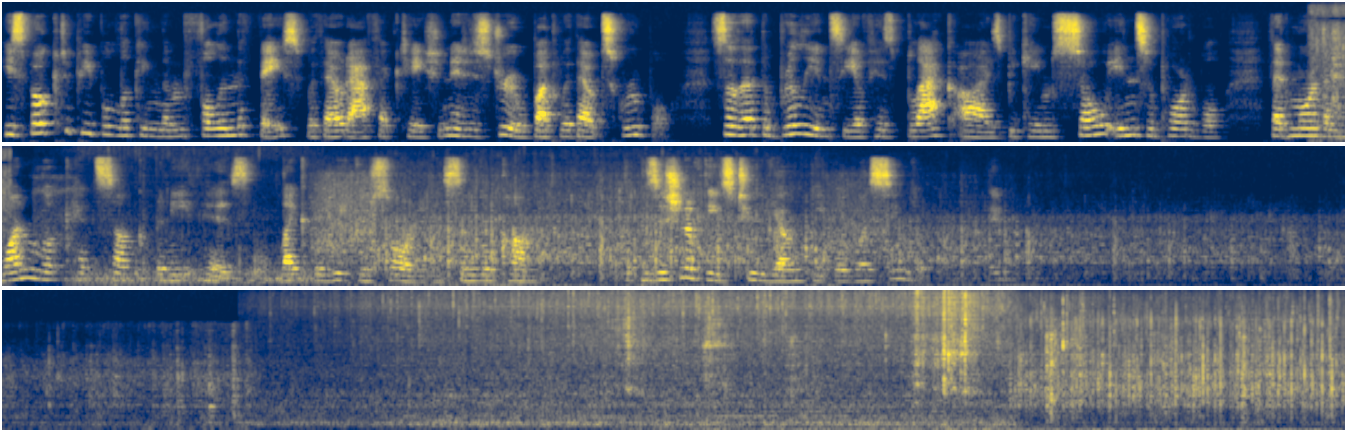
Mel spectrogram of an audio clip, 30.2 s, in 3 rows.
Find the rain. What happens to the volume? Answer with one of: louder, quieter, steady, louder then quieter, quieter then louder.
quieter then louder.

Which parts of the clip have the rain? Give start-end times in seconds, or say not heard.
9.8-30.1.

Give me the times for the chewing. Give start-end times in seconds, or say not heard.
24.6-30.1.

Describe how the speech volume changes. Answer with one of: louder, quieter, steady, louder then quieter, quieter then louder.
steady.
